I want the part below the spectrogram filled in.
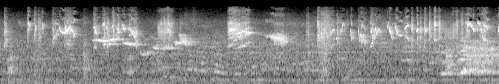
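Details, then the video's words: A red siskin sings a classic rough twittering song of fast chirps and buzzy trills, high-pitched and broken into short bursts, over a low steady hum. "Red Siskin Klasik Ngeriwik Kasar"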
